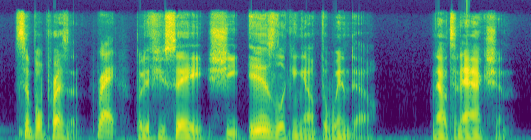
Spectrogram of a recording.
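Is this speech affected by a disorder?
No.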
